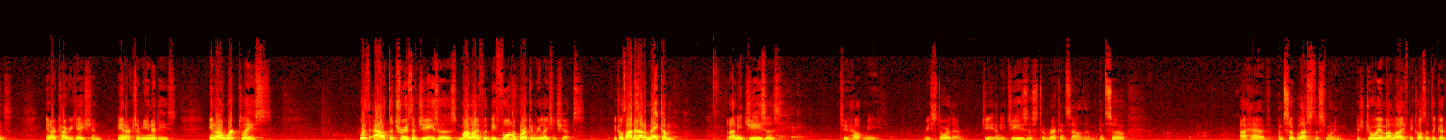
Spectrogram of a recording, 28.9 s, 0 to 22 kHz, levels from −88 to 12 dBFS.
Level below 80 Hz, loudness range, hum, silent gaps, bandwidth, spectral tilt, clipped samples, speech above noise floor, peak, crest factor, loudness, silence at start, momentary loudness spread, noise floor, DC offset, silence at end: -44 dBFS; 12 LU; none; none; 15 kHz; -5.5 dB/octave; under 0.1%; 33 dB; -2 dBFS; 16 dB; -17 LUFS; 0 s; 19 LU; -50 dBFS; 0.8%; 0 s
